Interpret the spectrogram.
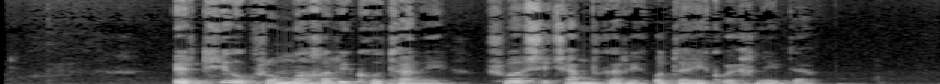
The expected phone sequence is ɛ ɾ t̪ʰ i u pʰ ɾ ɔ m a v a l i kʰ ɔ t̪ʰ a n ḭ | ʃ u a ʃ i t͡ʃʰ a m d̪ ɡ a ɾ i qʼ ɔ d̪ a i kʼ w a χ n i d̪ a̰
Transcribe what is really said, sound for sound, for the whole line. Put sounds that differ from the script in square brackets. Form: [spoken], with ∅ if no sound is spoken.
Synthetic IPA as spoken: ɛ ɾ t̪ʰ i u pʰ ɾ ɔ m a [ʁ] a l i kʰ ɔ t̪ʰ a n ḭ | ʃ u a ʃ i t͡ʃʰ a m d̪ ɡ a ɾ i qʼ ɔ d̪ a i kʼ w [ɛ] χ n i d̪ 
